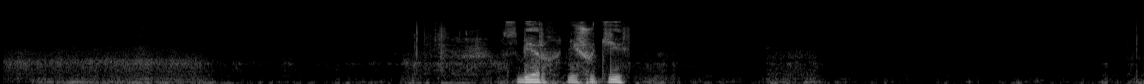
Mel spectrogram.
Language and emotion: Russian, neutral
